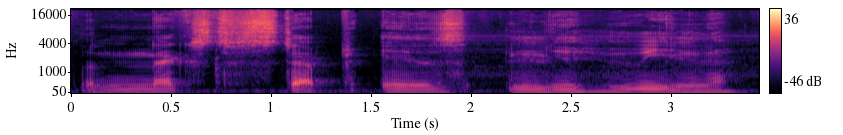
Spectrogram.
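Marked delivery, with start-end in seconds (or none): 1.6-3.3 drawn-out, hammed-up French accent on l'huile; mock French accent. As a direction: say the next step like a teasing Frenchman, slowly. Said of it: "with their funny little silly French accents".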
